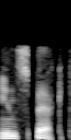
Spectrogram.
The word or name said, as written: inspect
